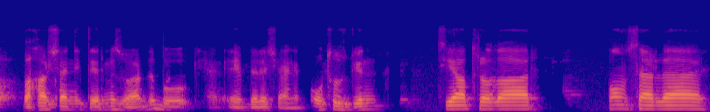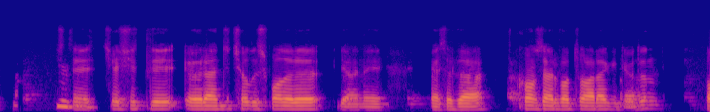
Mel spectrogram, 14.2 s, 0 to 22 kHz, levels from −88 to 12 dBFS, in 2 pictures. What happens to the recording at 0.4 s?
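At 0.4 s an echo leak is under way, lasting from the start to 14.1 s. A faint copy of the speech trails it by 238 ms, roughly 15 dB down, likely residue a far-end echo canceller missed. Spectrograms show the speech's harmonics repeating faintly, a quarter-second late.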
